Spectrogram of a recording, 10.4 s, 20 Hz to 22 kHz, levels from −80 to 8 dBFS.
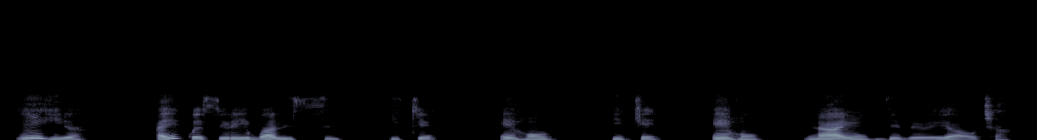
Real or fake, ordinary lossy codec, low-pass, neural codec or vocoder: fake; none; 7.2 kHz; codec, 44.1 kHz, 1.7 kbps, Pupu-Codec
